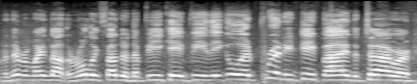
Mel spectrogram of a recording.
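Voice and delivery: high, loud, excited esports casting; live play-by-play. Acted. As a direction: call the teamfight at full hype.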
